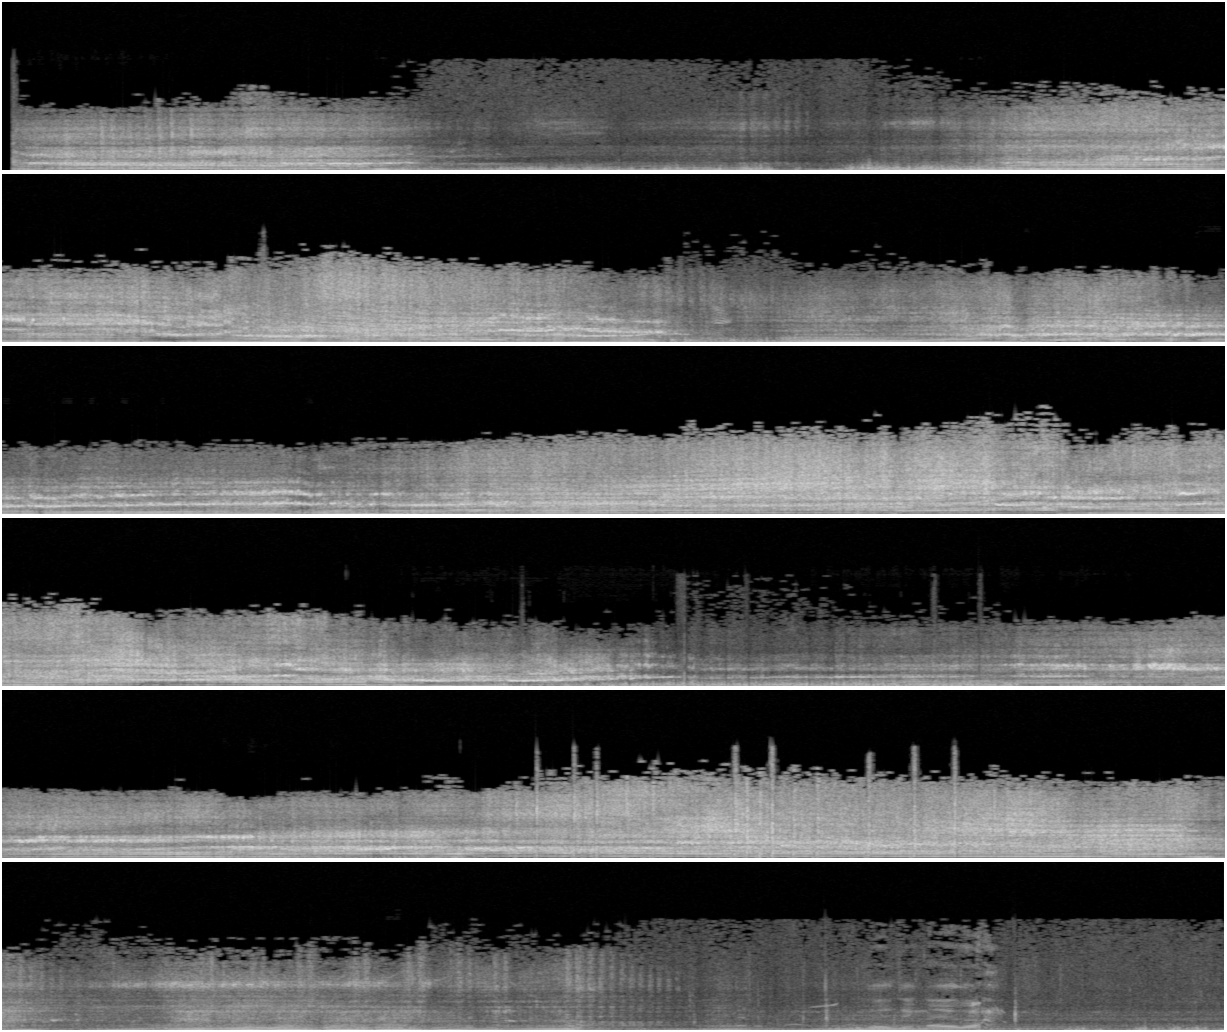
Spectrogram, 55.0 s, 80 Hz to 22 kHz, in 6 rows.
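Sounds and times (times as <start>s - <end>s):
car engine revving: 4.6s - 53.6s.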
